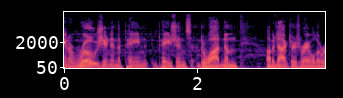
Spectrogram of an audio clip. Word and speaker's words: duodenum: A duodenum.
